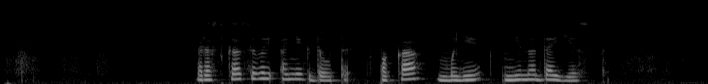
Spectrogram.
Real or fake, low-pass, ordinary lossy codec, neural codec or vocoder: real; none; none; none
